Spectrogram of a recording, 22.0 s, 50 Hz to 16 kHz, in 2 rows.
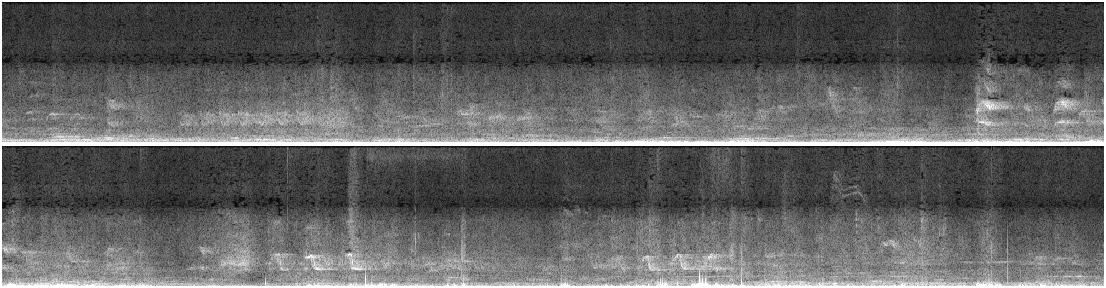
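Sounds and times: small birds chirping: 9.6 - 22.0.

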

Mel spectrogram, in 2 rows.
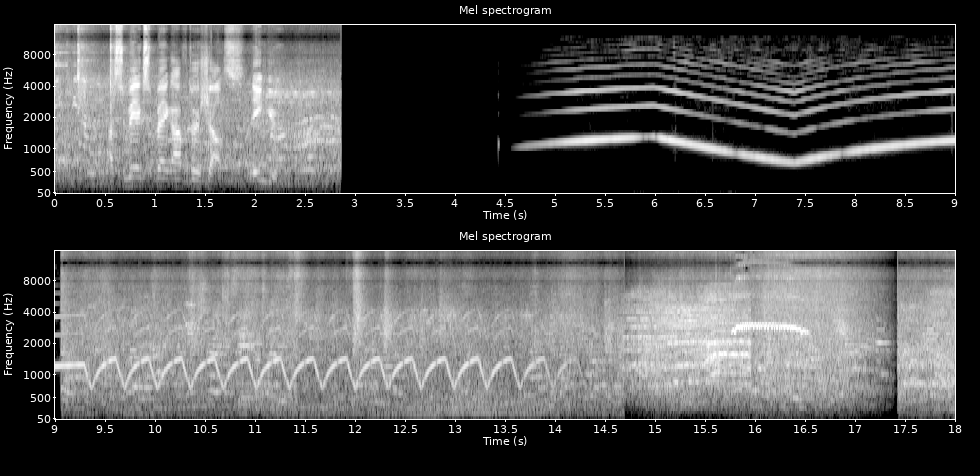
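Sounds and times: emergency vehicle siren: 4.6 - 14.7.

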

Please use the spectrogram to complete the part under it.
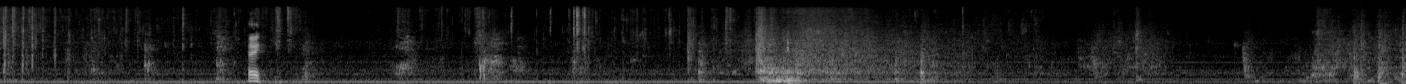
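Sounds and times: water sloshing: 0.0 - 14.0
dog splashing into pool: 6.8 - 11.8, 12.4 - 14.0.

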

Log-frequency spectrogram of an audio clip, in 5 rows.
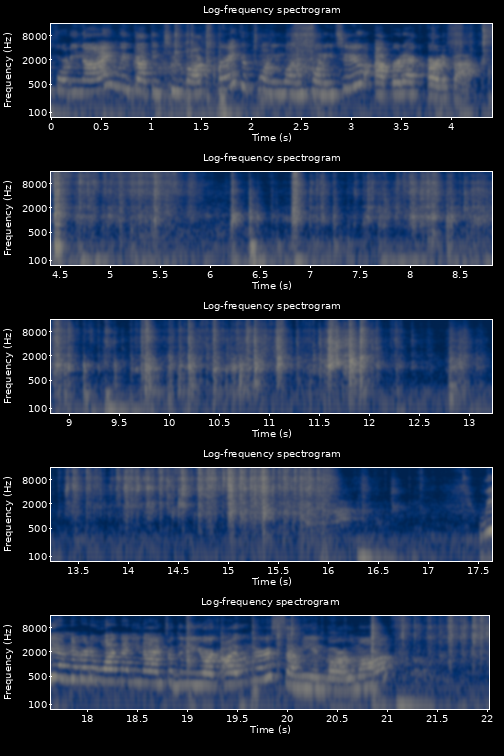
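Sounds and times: foil wrappers crinkling and tearing: 4.1 - 6.0, 6.6 - 12.4, 13.2 - 16.2, 19.6 - 22.0.

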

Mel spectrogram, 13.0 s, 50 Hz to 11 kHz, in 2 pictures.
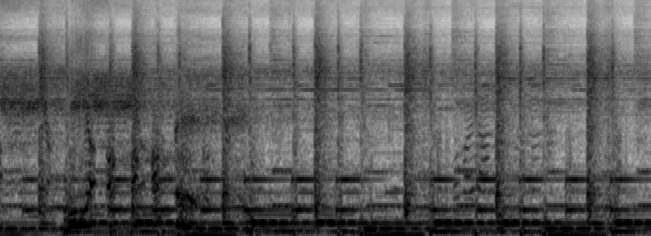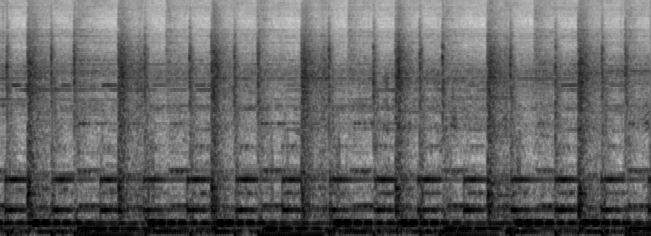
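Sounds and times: deep bass note: 0.0 - 6.4
fast sharp drum strikes: 0.0 - 13.0
held pitched notes: 0.0 - 13.0.

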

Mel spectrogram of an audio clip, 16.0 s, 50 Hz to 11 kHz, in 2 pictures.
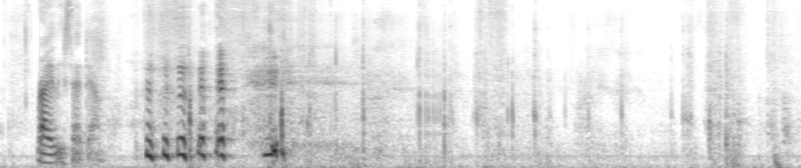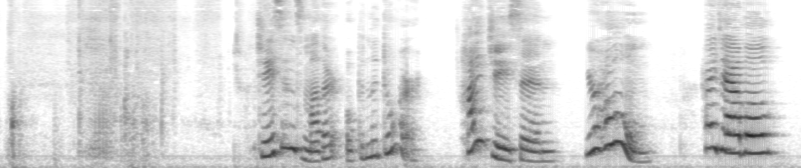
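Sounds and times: woman speaking: 0.3 - 1.1, 10.5 - 15.9
book handling clicks and rustles: 1.6 - 10.3.

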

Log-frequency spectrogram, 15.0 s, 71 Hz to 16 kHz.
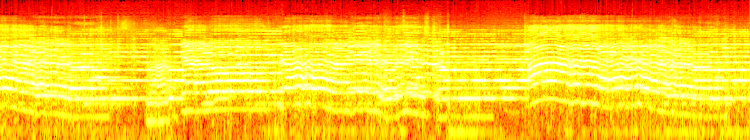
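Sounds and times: folk music with wavering melody: 0.0 - 15.0.

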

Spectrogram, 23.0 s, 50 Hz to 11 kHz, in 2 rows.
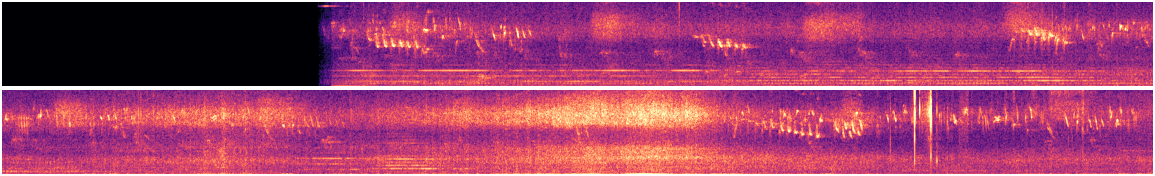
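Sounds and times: distant train rumble: 3.3 - 23.0
birds chirping: 3.4 - 16.2.

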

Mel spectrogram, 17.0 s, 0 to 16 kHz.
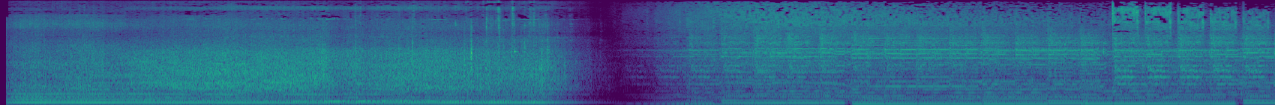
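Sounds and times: tractor diesel engine running: 0.1 - 16.2.

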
